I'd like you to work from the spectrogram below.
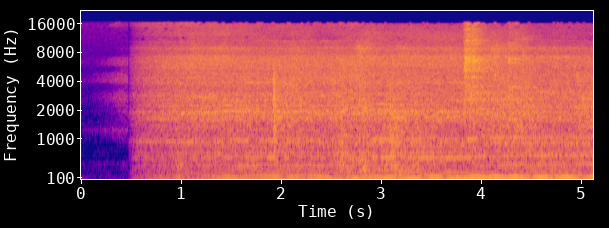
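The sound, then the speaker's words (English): A heavy truck engine idles steadily after starting up half a second in, a deep constant rumble with a low mechanical hum, sustained without any voices, at the double-layered gate of the Trans Mountain Pipeline tank farm on Burnaby Mountain. “Trucks must enter through a double-layered gate.”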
